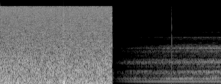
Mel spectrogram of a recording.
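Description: Television-style white-noise static, a loud, even hiss used as an editing transition, cutting off suddenly about a second in. Faint steady tones then begin to fade in.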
